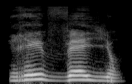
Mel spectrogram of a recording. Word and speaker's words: réveillon: an le réveillon réveillon donc quand il ya ni deux elle on prononce réveillon le réveillon du nouvel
